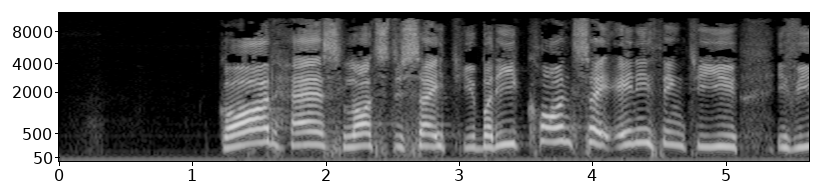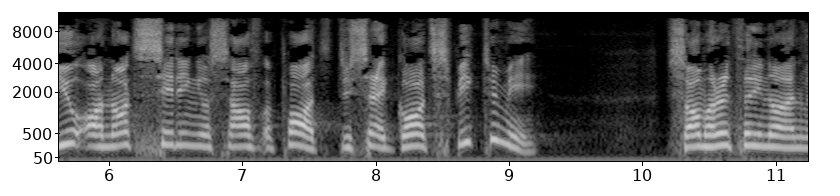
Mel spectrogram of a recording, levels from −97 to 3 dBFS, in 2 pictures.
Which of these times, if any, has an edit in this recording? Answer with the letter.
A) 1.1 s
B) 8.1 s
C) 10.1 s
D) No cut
C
